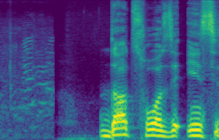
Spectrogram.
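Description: A man speaks forcefully and loudly.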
